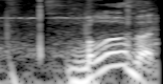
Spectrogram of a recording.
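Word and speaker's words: Blubaugh: Bluba, that's how you pronounce it.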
